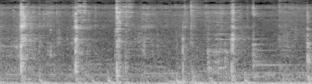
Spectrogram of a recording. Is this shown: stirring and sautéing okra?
yes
